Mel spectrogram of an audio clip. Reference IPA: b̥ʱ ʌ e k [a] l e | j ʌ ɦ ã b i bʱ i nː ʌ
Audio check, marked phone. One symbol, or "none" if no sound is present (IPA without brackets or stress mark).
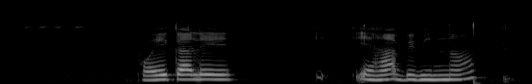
a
